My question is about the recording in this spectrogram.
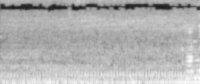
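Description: A steady low engine hum holding one even pitch, with a man's voice starting near the end.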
